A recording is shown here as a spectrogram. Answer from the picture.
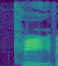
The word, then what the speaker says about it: Kahve: It's called Cave, and it's spelled K-A-H-V-E.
